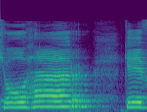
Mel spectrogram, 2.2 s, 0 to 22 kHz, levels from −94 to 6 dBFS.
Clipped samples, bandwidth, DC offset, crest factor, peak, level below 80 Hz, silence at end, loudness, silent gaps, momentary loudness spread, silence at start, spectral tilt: under 0.1%; 10 kHz; under 0.1%; 14 dB; -8 dBFS; -58 dBFS; 0 s; -21 LUFS; none; 12 LU; 0 s; -6 dB/octave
